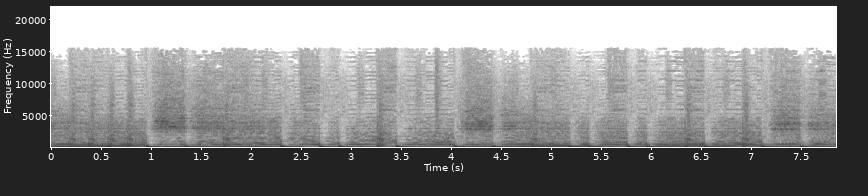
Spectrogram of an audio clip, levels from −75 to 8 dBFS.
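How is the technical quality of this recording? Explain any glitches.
No technical glitches can be heard anywhere in this recording. There is nothing in the audio that calls for an explanation.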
